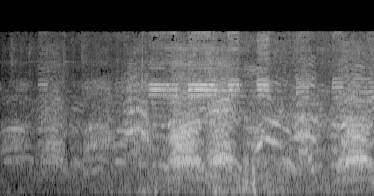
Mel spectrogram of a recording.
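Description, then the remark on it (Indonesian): A crowd of protesters in Sri Lanka, occupying the entrance to the president's office and demanding the resignation of Gotabaya Rajapakse over the economic crisis, shouts and chants together, many overlapping raised voices forming a loud, continuous roar with rhythmic surges that build toward the end. “Para demonstran di Sri Lanka kembali menduduki pintu masuk kantor presiden untuk hari kedua berturut-turut, menuntut pengunduran diri Gotabaya Rajapakse karena krisis ekonomi terburuk yang terjadi di negara yang dililit hutang itu.”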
